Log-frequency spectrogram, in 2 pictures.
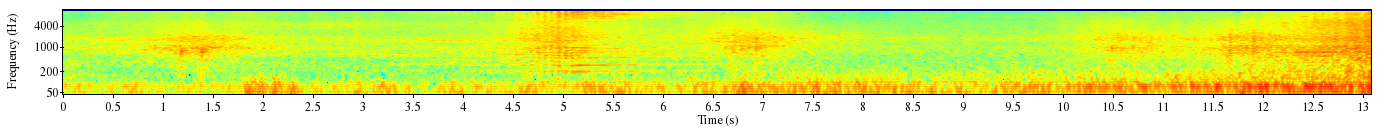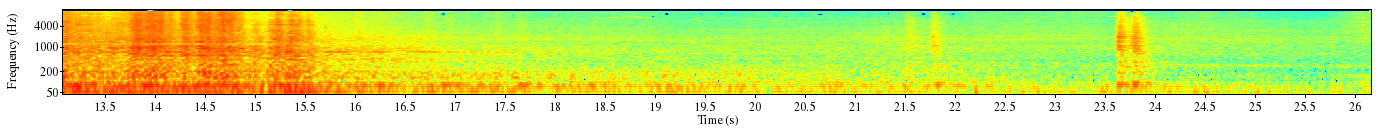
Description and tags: Bridge Traffic Budapest
Zoom H1. Cars and Tram passing over Liberty Bridge Budapest. Cars going of bridge join makes clunk noise.
Bridge, Passing, Streetcar, Traffic, Tram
